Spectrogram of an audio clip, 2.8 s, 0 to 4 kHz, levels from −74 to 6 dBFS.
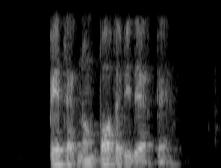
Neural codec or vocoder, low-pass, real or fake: none; 3.6 kHz; real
